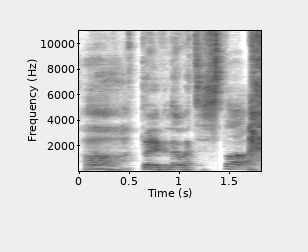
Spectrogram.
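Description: Eager, chatty French-raised man. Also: on the high side. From France. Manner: eager and chatty, with many fillers. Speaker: podcast co-host. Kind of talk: casual podcast chat.

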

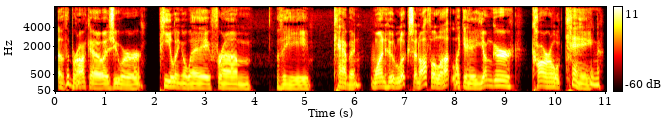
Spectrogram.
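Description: Male game master, amiable improvised narration, slow and halting, noticeable vocal fry. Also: medium pitch, no room sound, clean studio sound.

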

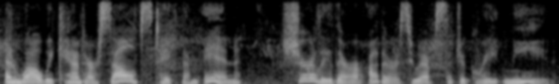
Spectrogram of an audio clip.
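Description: A woman's voice: mid-range voice, expressive, normal speed, darkish tone, natural voice. A woman acting in an audio play as an anxious, pious wife with an earnest, prim, politely apologetic manner.

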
